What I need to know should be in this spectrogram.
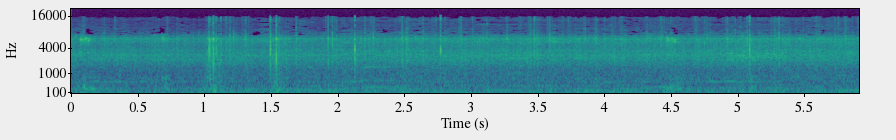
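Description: Heavy rain drums on a car's windscreen and roof.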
